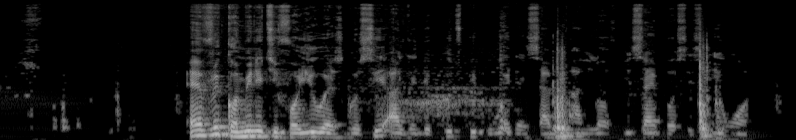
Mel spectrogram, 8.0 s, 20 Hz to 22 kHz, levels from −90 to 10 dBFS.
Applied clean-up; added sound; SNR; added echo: classical method spectral subtraction.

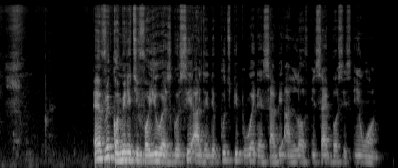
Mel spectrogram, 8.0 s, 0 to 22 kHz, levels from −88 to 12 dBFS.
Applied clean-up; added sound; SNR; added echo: none; none; none; none.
